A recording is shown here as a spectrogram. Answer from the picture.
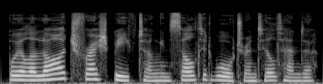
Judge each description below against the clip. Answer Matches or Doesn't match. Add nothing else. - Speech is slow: Doesn't match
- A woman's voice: Matches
